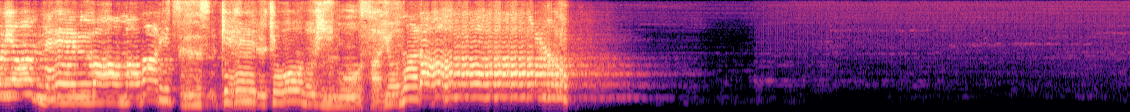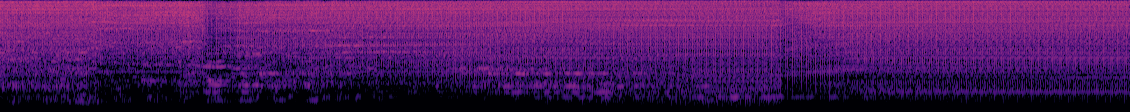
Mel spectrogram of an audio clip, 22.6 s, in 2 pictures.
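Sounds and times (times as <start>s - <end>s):
person singing: 0.0s - 6.5s.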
